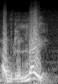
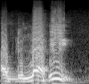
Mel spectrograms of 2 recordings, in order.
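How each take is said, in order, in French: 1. Le nom se termine par un son court 'laye'. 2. Le nom se termine par un son séparé 'la-hi'. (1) "Vous ne verrez jamais Abdoulaye" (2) "C'est Abdoulahi"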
